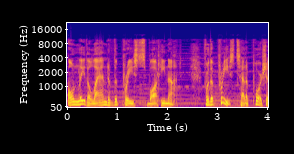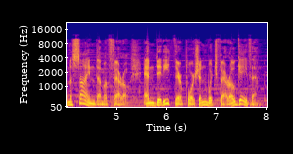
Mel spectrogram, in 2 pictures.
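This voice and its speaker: Deep-voiced solemn scripture narrator. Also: male voice, big pitch swings, moderate pace, soft background music.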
